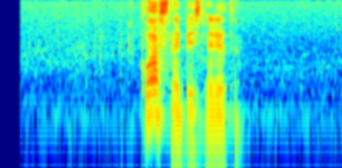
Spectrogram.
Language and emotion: Russian, positive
